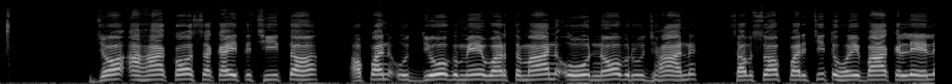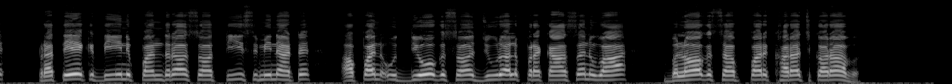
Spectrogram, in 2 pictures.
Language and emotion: Maithili, neutral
